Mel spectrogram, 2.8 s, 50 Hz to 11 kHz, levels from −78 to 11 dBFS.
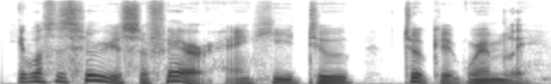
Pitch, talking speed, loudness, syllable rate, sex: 115 Hz, 240 wpm, -16 LUFS, 6.0 syllables/s, male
